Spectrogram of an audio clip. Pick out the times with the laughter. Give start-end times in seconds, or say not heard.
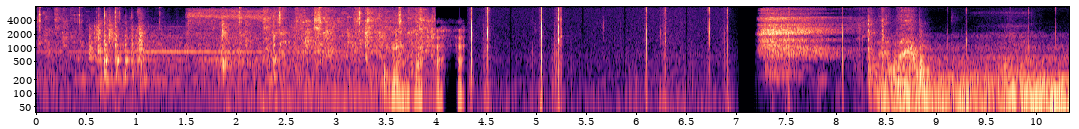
3.4-4.3.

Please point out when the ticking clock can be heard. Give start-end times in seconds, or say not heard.
0.0-5.3, 6.0-8.3, 9.1-10.2.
